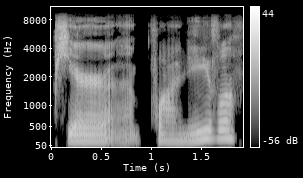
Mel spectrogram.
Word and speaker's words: Pierre Poilievre: He faces conservative leader Pierre Poilievre, I believe is how you pronounce his name, and he's called for the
